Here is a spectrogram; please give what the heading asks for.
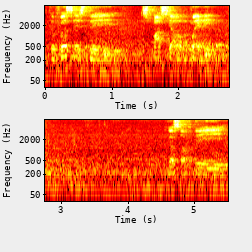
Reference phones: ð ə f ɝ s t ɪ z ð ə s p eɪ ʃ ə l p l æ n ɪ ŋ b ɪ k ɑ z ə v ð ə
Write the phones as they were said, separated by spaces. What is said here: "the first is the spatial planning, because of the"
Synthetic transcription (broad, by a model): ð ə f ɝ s ɪ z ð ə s p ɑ s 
